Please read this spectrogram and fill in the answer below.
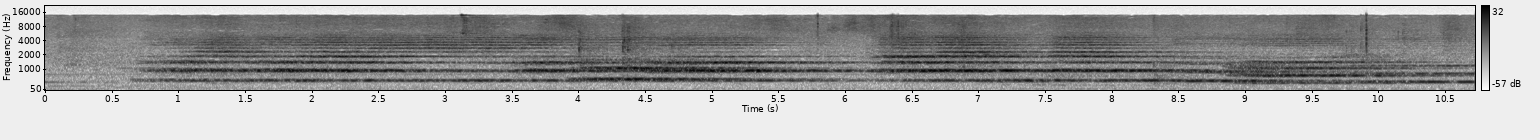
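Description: Children's choir singing slow, held notes of a sacred piece. The voices come in just under a second in, the line steps up briefly about four seconds in, breaks for a breath around six seconds, and drops lower near the end.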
